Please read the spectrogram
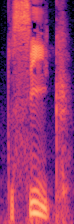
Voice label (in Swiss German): "sieg", alsace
